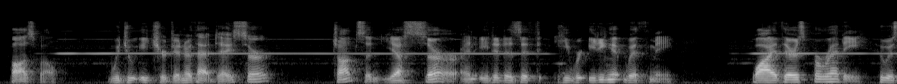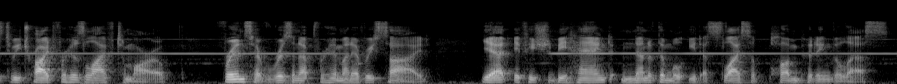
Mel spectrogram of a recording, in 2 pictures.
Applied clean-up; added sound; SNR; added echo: none; Wind instrument, woodwind instrument; 13 dB; none.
